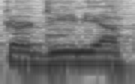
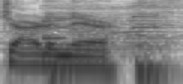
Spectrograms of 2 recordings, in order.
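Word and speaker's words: Jardinière: Hey guys, when you're at the counter, don't call it gardenia. It's pronounced Jardiniere.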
